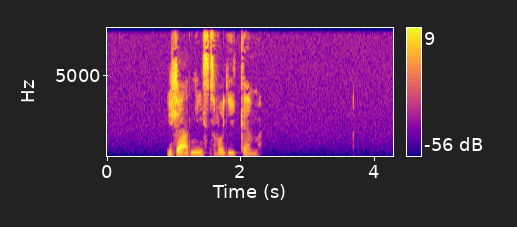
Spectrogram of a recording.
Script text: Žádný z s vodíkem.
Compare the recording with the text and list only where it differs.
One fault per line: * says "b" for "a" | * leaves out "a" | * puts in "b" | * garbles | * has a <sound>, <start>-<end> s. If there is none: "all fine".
all fine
